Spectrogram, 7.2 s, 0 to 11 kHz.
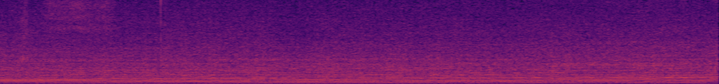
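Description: Race car engine in the Grand Prix Legends video game, a 1955 Formula One car at the French Grand Prix, droning loud and steady with a slowly rising pitch as it accelerates, heard alone throughout.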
